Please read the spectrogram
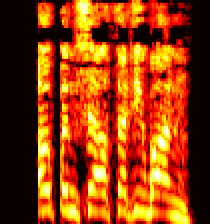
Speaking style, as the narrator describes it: she shouts to the techs

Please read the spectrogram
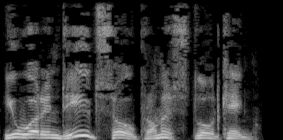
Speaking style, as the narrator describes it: he said loudly

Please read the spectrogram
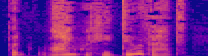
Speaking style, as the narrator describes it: her voice breaking, she asks

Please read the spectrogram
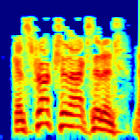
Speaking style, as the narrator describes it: Ed shouted

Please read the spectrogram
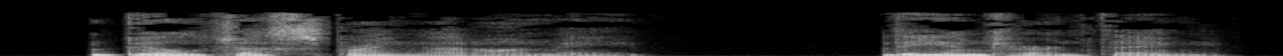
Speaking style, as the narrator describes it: He whispered

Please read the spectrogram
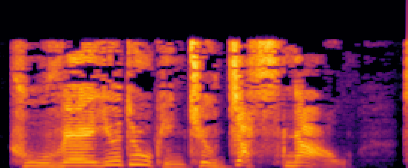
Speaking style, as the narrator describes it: snapped the Grand High Witch

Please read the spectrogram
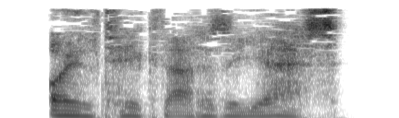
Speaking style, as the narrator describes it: he moaned

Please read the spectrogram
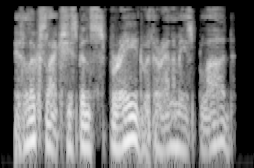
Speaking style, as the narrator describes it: Karen murmured

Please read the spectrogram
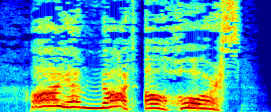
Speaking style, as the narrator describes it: Pauline screamed

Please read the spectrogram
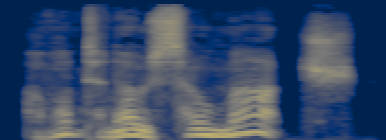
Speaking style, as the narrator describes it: whispered Aragorn

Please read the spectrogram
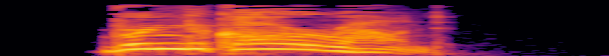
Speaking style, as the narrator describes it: Lincoln barked to Blake

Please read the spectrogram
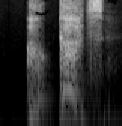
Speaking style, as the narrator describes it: she whispered

